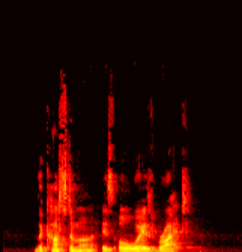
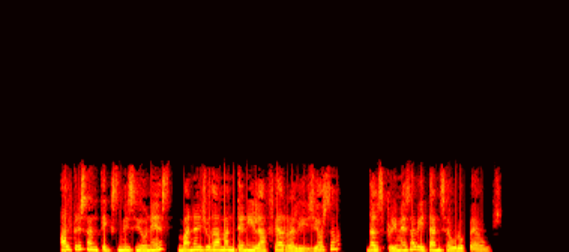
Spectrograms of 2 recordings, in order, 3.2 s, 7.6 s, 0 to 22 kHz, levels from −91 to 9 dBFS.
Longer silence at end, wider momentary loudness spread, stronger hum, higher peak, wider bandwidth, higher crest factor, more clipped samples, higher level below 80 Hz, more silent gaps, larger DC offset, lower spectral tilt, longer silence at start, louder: second, 0.75 s vs 0.95 s; first, 10 LU vs 6 LU; neither; about the same, -4 dBFS vs -6 dBFS; first, 15 kHz vs 7.8 kHz; about the same, 20 dB vs 16 dB; neither; second, -54 dBFS vs -48 dBFS; second, none vs 2.29-2.36 s, 4.64-4.87 s; neither; about the same, -6 dB/octave vs -5 dB/octave; second, 0.45 s vs 0.8 s; about the same, -23 LUFS vs -21 LUFS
